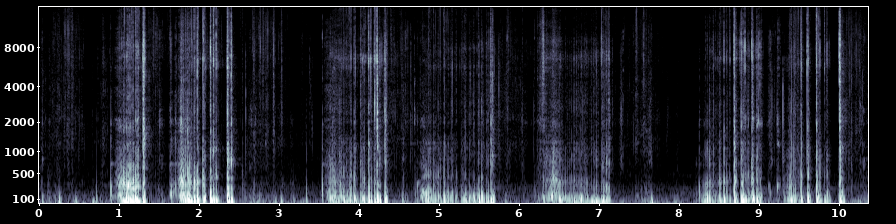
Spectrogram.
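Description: A utility knife blade scrapes and cuts the surface of a solid, dry green soap bar held in hand. Bursts of dry, crunchy scraping and tearing come and go with short quiet pauses between them, full and low with a bright crackle on the sharper strokes.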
